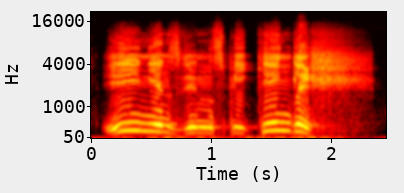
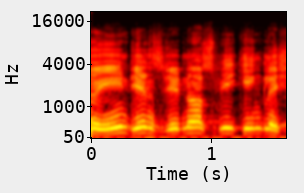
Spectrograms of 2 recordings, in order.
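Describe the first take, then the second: First: The negative is said as one contracted word. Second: The negative is said as two full words. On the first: The speaker calls it right. "In spoken English, didn't" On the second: The speaker calls it wrong. "You don't say did not"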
